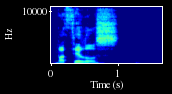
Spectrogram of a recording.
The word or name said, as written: Bathyllus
